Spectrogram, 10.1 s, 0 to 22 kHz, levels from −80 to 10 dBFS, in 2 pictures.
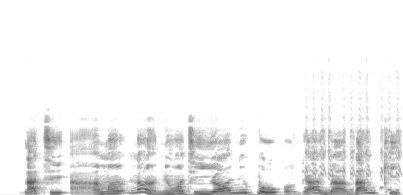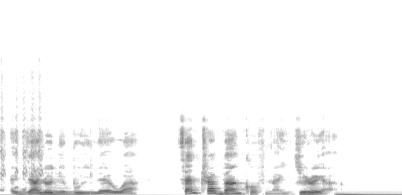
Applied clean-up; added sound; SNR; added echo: none; Bowed string instrument + Bird; 16 dB; none.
